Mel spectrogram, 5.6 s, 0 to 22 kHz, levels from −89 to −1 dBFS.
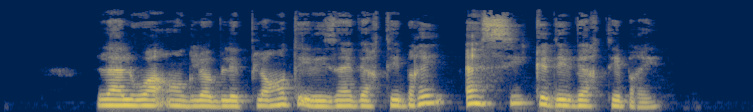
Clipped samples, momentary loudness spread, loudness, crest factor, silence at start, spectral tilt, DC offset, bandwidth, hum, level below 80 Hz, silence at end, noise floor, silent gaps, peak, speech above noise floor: under 0.1%; 8 LU; -19 LUFS; 18 dB; 0.75 s; -5.5 dB/octave; under 0.1%; 15.5 kHz; none; -58 dBFS; 0.7 s; -73 dBFS; none; -2 dBFS; 55 dB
